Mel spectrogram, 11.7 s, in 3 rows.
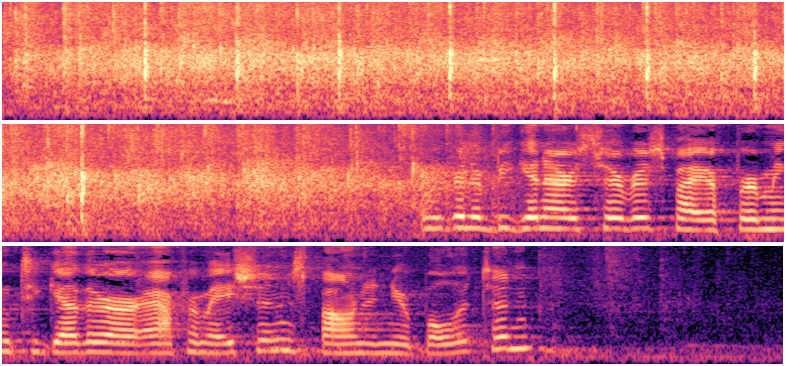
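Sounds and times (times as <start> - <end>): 
audience applauding: 0.0 - 6.4
speech: 6.1 - 10.6.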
